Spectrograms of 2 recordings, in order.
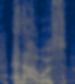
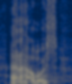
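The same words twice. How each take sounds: The two takes are said the same way.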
